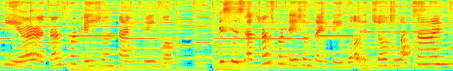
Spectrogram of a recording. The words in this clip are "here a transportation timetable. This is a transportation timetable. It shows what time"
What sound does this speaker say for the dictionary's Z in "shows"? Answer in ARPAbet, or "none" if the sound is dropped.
S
